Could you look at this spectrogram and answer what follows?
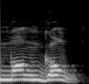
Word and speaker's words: mangeons: you've never said nous mangeons. You add the E in the new form to preserve the pronunciation where there's an A, O, or U coming after the G.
